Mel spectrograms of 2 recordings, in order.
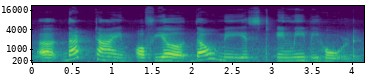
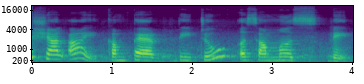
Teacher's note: Now I am meter, in I am meter, the first syllable will be unaccented, that is, we will not give stress for the first sound, but the second sound we will give a stress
